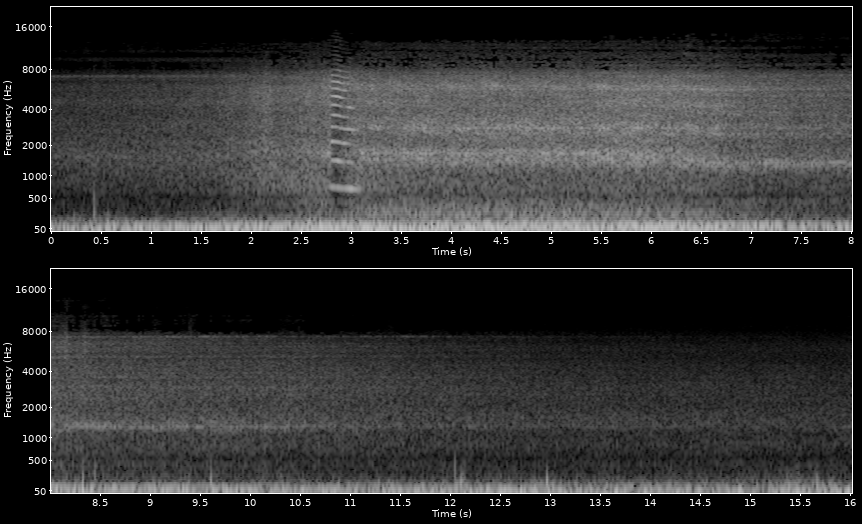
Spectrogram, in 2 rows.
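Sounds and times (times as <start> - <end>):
train wheel and air rush: 0.0 - 15.8
high train whine: 0.0 - 16.0
wind rumble on microphone: 0.0 - 16.0
brief shrill tone: 2.8 - 3.3.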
